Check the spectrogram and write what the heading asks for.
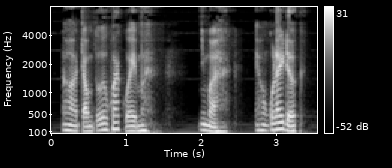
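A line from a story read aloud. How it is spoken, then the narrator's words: Breathless panting child. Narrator (Vietnamese): Thằng bé thở hổn hển như muốn đứt hơi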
